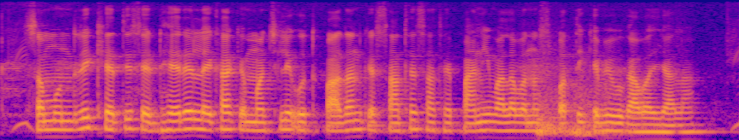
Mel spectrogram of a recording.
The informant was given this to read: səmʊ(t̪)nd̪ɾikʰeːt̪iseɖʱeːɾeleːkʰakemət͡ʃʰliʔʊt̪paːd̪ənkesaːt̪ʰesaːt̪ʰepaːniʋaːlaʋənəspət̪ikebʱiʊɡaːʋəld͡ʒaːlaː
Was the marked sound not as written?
yes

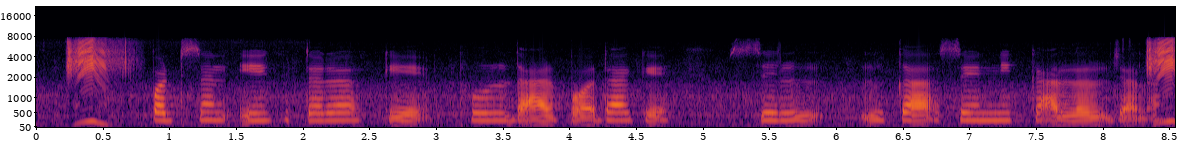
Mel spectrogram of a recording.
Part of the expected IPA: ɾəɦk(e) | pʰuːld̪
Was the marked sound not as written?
no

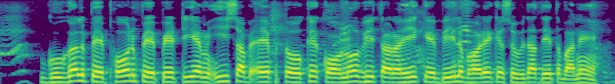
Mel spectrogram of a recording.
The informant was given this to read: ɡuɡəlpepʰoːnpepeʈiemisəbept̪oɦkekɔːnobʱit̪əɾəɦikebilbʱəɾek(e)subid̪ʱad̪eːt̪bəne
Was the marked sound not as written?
no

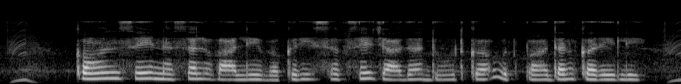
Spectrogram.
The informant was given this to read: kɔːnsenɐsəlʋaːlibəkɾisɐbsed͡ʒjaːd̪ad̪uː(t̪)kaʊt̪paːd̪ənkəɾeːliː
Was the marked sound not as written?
yes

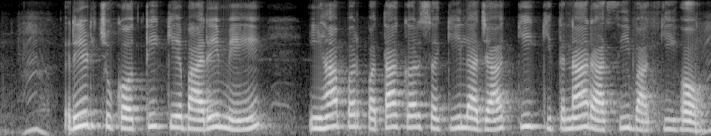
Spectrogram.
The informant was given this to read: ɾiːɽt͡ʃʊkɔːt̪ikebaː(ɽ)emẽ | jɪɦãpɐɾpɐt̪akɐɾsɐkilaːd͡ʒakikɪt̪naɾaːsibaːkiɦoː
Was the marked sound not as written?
yes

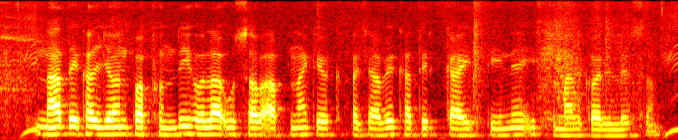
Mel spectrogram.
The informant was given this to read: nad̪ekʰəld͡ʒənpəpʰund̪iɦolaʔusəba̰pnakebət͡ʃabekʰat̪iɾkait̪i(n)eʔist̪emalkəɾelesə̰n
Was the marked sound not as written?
no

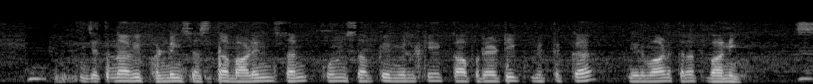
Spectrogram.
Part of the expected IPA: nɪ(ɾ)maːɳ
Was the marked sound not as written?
no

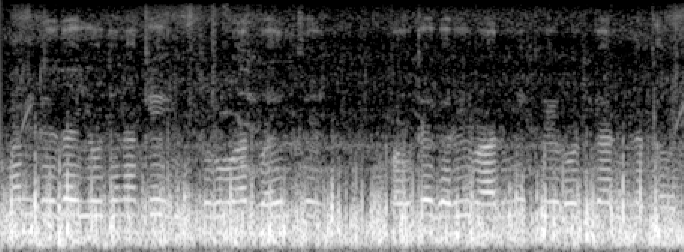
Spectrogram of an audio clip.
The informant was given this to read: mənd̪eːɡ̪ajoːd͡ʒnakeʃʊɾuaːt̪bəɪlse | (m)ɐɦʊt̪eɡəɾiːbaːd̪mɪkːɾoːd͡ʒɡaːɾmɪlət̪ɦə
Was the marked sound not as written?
yes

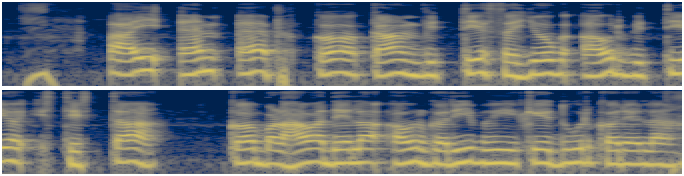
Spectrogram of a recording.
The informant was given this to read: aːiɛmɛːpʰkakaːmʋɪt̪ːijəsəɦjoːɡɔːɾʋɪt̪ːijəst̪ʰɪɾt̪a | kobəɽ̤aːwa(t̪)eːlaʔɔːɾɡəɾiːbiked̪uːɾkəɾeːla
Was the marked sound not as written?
yes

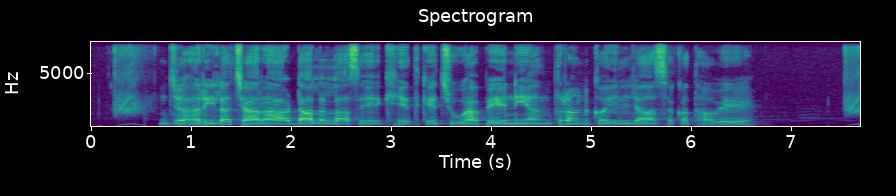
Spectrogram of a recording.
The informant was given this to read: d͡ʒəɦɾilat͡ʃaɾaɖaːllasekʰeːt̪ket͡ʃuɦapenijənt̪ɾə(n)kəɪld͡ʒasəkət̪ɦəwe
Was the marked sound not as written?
no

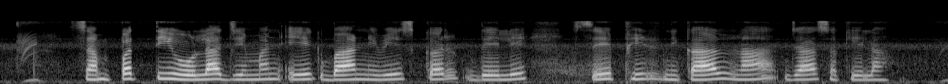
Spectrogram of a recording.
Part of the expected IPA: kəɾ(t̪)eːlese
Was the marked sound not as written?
yes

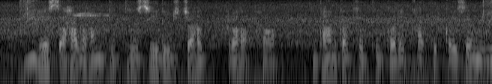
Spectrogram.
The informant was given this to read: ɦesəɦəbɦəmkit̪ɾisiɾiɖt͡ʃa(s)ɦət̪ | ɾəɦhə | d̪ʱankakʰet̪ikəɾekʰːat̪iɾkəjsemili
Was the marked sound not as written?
yes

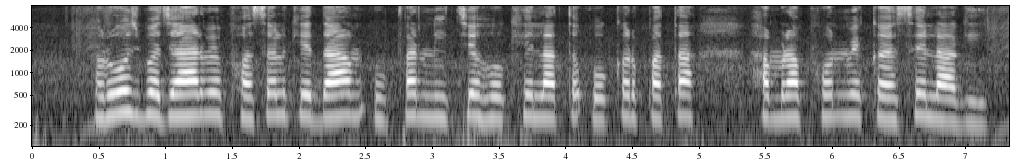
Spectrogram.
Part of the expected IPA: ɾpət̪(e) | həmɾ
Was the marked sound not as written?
yes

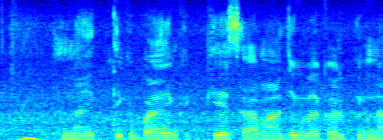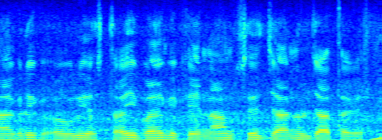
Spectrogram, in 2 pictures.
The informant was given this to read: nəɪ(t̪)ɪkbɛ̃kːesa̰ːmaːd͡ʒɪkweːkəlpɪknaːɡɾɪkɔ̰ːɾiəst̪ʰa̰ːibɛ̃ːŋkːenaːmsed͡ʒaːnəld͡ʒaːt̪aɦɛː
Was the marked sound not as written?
no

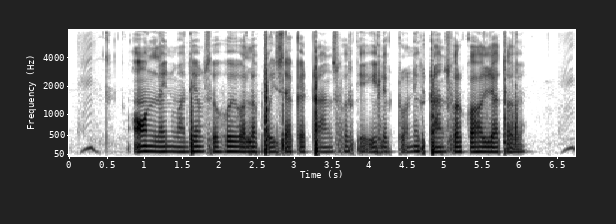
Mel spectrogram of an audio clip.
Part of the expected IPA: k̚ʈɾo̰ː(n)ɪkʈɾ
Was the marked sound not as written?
no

